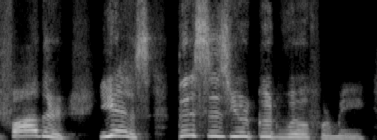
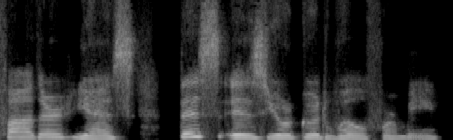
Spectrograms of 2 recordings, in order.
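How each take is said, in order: First: It is called out loudly. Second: It is spoken quietly. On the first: The prayer is fully released. The speaker calls it right. "raise my voice and call out loudly" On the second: The prayer is held back. The speaker calls it wrong. "you're too quiet"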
